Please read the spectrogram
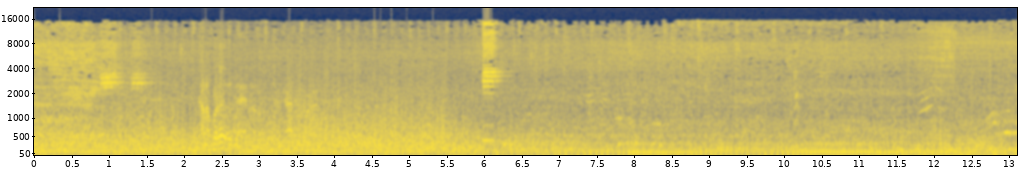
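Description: Motorcycle riding at low speed, its engine running steadily with road noise. A vehicle horn gives one short toot about six seconds in.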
